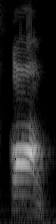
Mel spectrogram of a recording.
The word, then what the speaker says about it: conch: तो ये आप देख रहे हैं कि इसमें, वैसे उसको भी ले सकते हैं CONCH, ये आपको बहुत लोग कॉन्च कहते हैं, but basically it is pronounced कॉन्क, तो इसमें भी आप एस लगा दीजिए, शंख को कहते हैं।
